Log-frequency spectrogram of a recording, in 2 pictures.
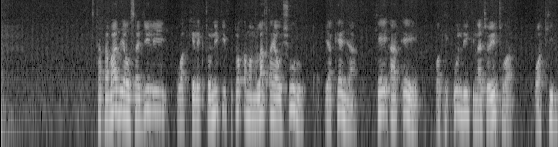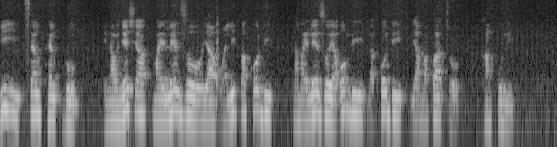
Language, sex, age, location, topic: Swahili, male, 25-35, Kisumu, finance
